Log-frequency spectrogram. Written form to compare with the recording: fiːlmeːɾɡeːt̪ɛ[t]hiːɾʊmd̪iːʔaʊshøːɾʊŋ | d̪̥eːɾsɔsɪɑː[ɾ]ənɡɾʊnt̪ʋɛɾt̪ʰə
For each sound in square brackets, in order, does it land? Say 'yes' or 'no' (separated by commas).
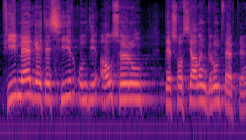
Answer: no, no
